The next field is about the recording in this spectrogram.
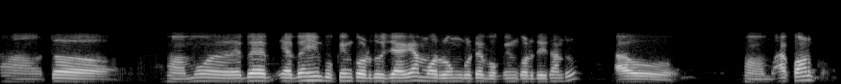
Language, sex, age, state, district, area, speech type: Odia, male, 45-60, Odisha, Sambalpur, rural, conversation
